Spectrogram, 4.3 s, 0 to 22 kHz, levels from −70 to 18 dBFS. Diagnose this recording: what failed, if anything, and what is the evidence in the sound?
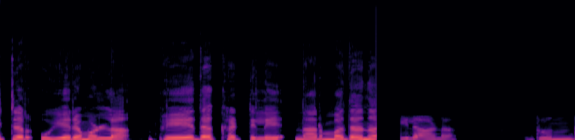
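The input was likely switched to a poorer device at the driver level at 2.82 s. After a silence of about 0.19 s, the speech returns duller and boxier, with nothing above 3.8 kHz, roughly 10 dB quieter, and carrying a faint new background noise far below the speech.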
